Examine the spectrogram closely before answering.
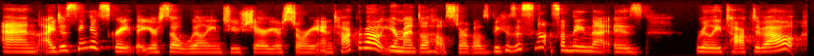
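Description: Fairly quick in pace and fairly high in pitch, a woman speaks in a normal speaking voice with ordinary pitch variation, captured in a very clean recording with a silent background. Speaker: podcast host and parent. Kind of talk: casual interview.

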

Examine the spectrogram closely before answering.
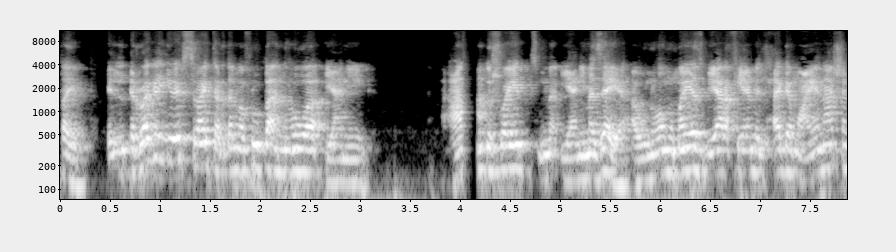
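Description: Pitched fairly high, a man talks with ordinary pitch variation. He speaks at a very fast pace. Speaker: UX writing specialist. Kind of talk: webinar talk.

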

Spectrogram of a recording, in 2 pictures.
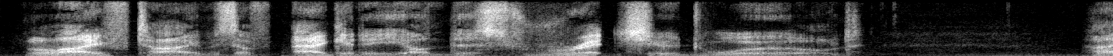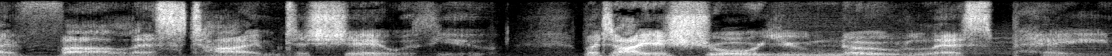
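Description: In a put-on character voice, a man talks at a very slow pace with a raspy, very deep, low pitch. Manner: unhurried, menacing.

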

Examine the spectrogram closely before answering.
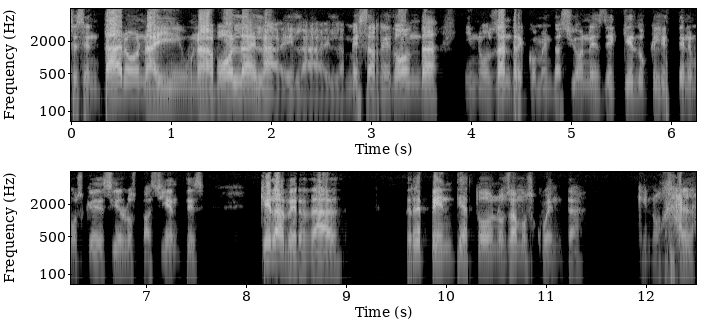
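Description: At a moderate pace, a man with a fairly high pitch swings very widely up and down, recorded dry and close with no echo against a quiet background. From Mexico, Monterrey. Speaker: podcast co-host and cardiologist. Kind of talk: casual chat.

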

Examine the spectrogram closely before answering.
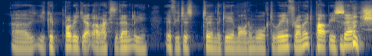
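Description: The recording is very clean, with a silent background. It is an unremarkable speaking voice with ordinary pitch variation. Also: man. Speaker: podcast host. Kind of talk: casual chat.

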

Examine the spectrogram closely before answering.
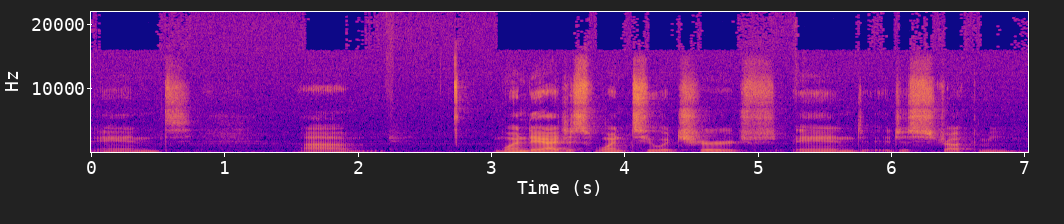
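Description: Audible room echo surrounds a man with an American accent and a very deep, low pitch. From Phoenix, Arizona. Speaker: business owner, former homeless person. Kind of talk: interview testimony. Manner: halting.

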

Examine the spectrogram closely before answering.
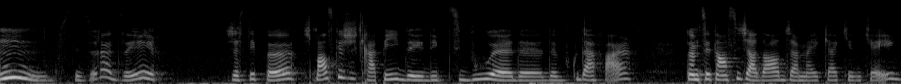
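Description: At a fairly slow pace, a woman speaks at medium pitch in a dark, mellow tone, with ordinary pitch variation and big swings in loudness. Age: 30s. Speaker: poet. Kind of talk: interview. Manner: halting.

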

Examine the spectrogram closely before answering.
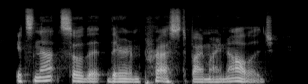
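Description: A man with an American accent at medium pitch and a fairly quick pace, with vocal fry, ordinary pitch variation, and a dry, close sound with no echo. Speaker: astrologer hosting a live stream Q&A. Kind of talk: live stream Q&A chat. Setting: live stream with chat. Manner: relaxed, filler-heavy with frequent repetitions.

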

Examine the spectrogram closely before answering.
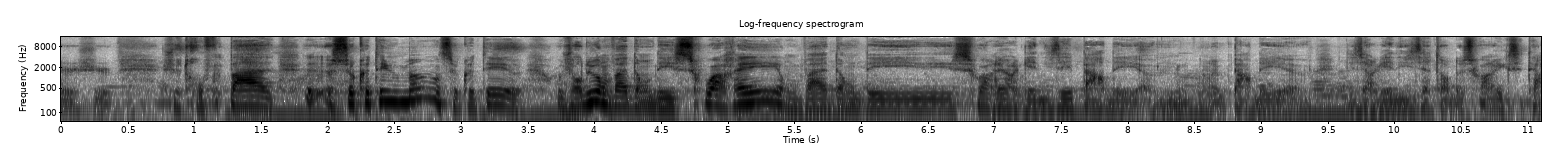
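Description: The speaker talks at a fairly slow pace with vocal fry and very wide pitch swings, with audible room echo. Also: man, medium pitch for a man. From Ivory Coast. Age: 50s. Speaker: former radio host and DJ. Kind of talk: interview.

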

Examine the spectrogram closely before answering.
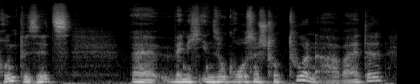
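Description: At a fairly slow pace, a man speaks in a medium-pitched voice. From Lower Saxony, northern Germany. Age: 50s. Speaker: organic farmer. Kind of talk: interview. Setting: at home, face to face. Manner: hesitant, many fillers.

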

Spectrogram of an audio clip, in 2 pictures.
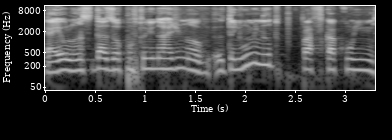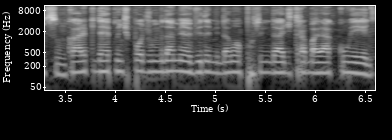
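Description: A man with a dark, mellow, somewhat breathy tone and fairly high pitch talks at a very fast pace with ordinary pitch variation. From northern Brazil. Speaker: videomaker. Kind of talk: casual chat. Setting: studio.

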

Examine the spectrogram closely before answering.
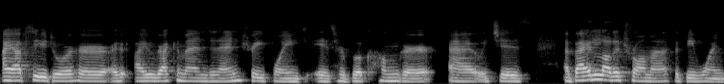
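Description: A woman with a very deep, low voice speaks fairly quickly in an Irish accent, her intonation fairly even. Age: 30s. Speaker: author. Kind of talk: casual chat.

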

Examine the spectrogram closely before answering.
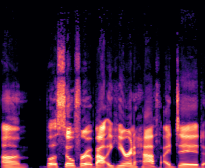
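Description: On a very clean recording with a silent background and a dry, close sound with no echo, a woman speaks in a plain, everyday voice at medium pitch with fairly even intonation. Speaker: podcast co-host. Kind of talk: casual chat.

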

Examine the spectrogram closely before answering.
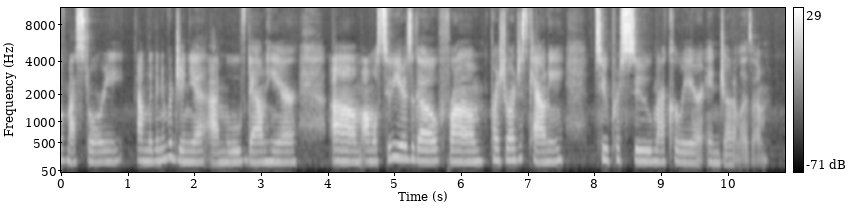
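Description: A woman of medium pitch speaks at a fairly slow pace in a normal speaking voice, on a very clean recording with a silent background. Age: 20s. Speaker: devotional podcast host. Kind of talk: devotional talk. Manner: casual, with many fillers.

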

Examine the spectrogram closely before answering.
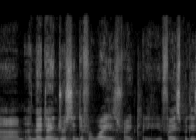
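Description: With a British accent and fairly even intonation, a man is heard in a very clean recording over a silent background. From Britain. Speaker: tech podcast host and analyst. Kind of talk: casual discussion podcast.

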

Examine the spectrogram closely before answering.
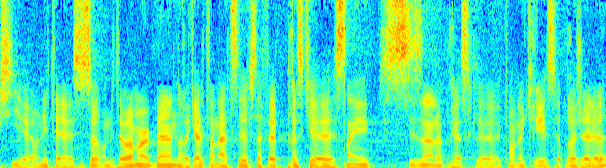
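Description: Music plays in the background as a man talks. His pitch is fairly low, and his pace is moderate. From Quebec, Laurentides. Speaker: singer-songwriter. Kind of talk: casual interview. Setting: outdoors in a park.

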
